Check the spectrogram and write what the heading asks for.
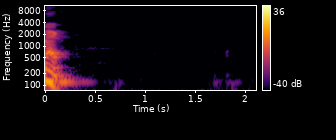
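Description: A man's voice finishing a word, then near silence, with a faint click near the end.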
